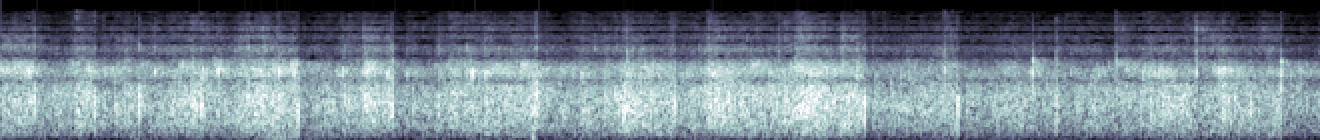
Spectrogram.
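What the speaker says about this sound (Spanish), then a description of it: "Denle ese aplauso al Señor" A church congregation applauds in sustained, dense clapping that fills the room at a steady, loud level for several seconds with no talking over it.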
